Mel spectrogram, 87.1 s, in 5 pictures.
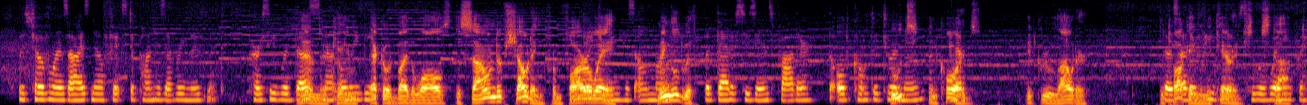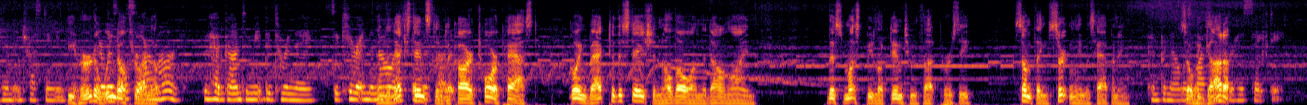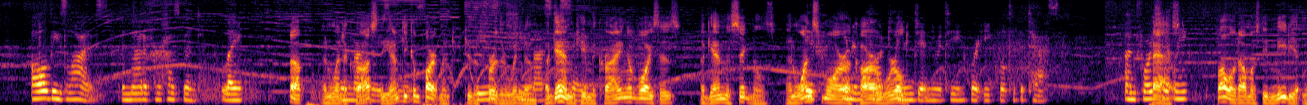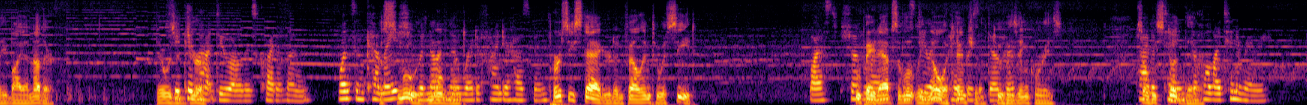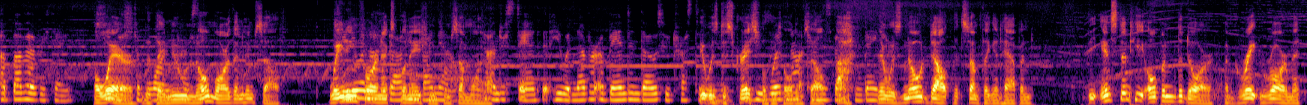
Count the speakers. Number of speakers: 2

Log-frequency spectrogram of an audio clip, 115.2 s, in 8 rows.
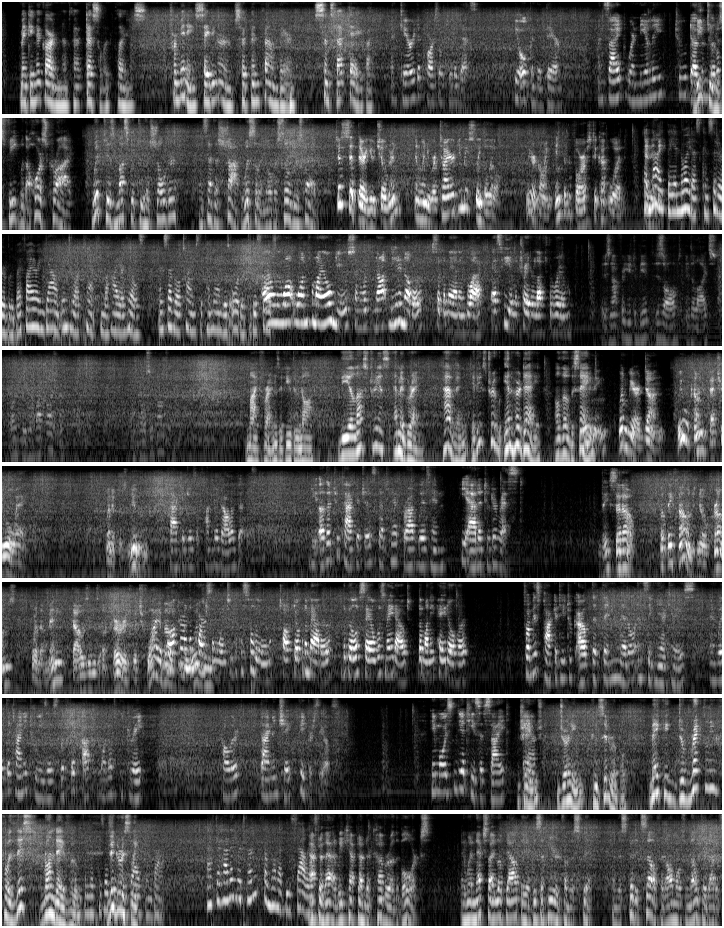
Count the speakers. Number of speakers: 8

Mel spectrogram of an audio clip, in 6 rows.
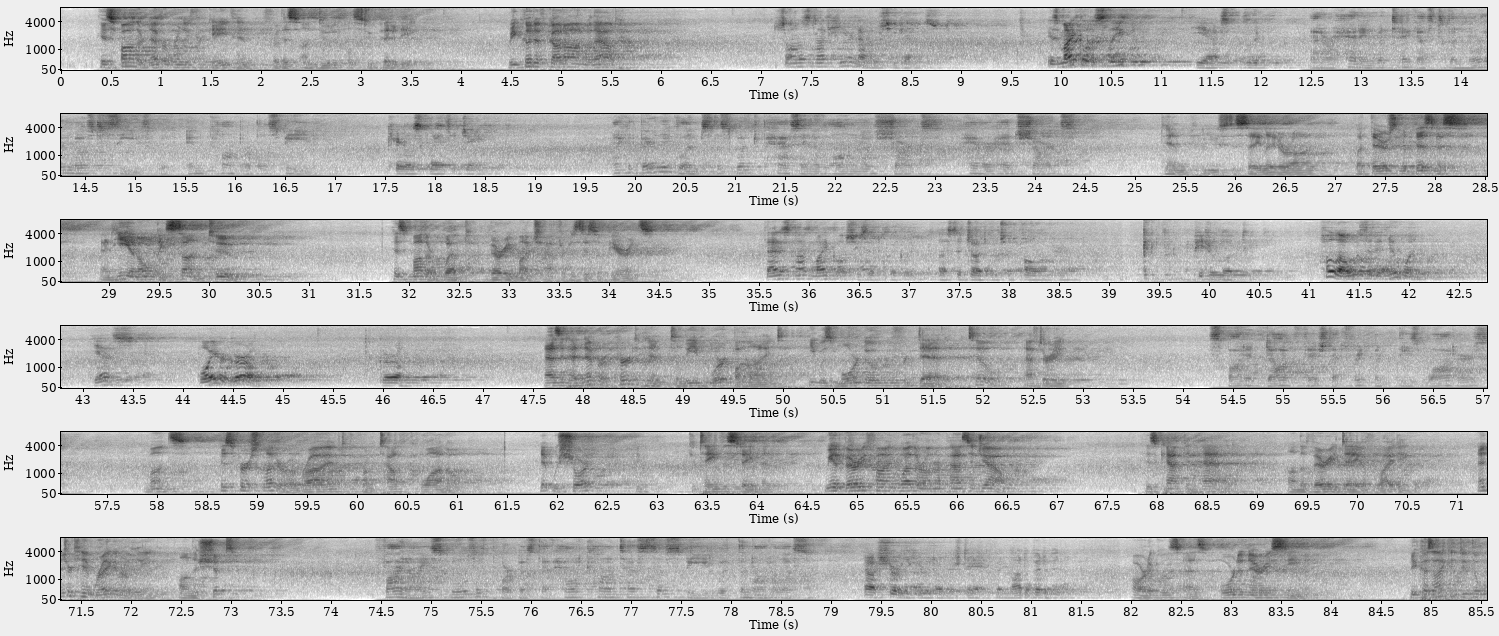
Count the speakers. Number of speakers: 3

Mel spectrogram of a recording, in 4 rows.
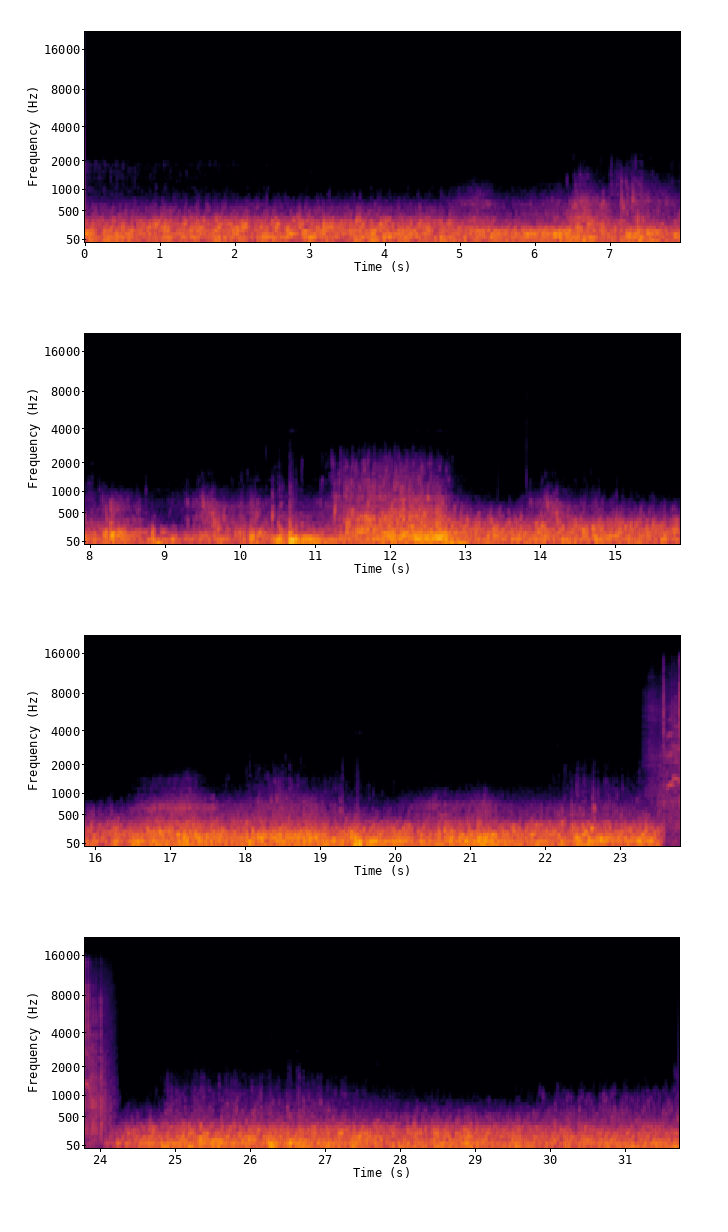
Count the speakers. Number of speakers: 0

